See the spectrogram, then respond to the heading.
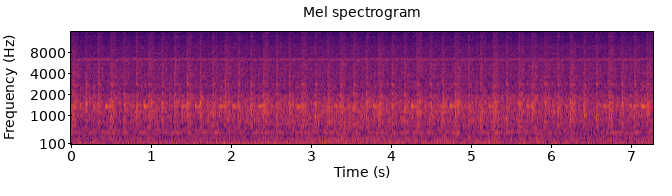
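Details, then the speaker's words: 2006 Mazda RX-8 that shut off while parking, on a professional jump starter: steady cranking, even pulses about twice a second, never catches, still won't start with starting fluid; owner plans to add premix. "I'm gonna add some starting fluid. Unfortunately, it does not want to start."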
